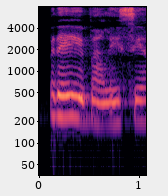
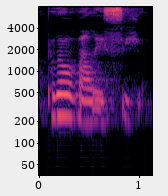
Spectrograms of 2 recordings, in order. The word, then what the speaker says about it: prevalecer: Prevalecer, as pessoas falam provalecer. Veja, prevalecer, não provalecer.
